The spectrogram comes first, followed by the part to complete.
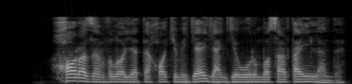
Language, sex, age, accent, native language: Uzbek, male, 18-24, Andijon, Uzbek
